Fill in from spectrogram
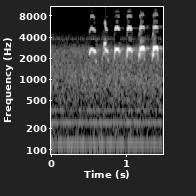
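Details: Osprey at Hellgate in 2014, back on its nest again and calling at 5:24 PM MDT: six short, clear whistled chirps in quick succession, each louder than the last, over a steady low electrical hum.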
